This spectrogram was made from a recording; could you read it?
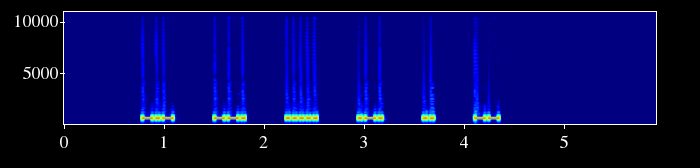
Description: Morse code, heard as a keyed tone, about 36 wpm, spaced as for 16 wpm, 700 Hz. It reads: KG5RIM
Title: USA Call Signs - 6 Characters - 4x Character Spacing - 35wpm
